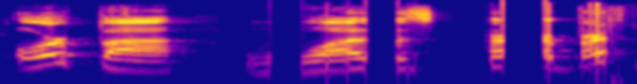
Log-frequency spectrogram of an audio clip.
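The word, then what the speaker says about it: Orpah: change the name or Oprah was born from people mispronouncing her actually which is that's right orpa was her birth name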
